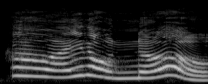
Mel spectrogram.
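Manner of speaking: very high, slow voice, "know" drawn out. Imitating how a female character sounds in normal conversation. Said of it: "That's how I feel like she sounds".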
